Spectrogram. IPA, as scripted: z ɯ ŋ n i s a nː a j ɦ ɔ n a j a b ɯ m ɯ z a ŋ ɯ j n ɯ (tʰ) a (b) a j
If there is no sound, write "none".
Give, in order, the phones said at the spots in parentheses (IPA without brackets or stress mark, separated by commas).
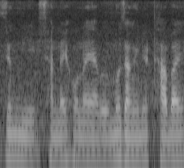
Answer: tʰ, b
